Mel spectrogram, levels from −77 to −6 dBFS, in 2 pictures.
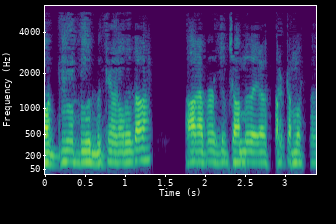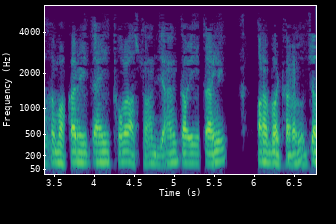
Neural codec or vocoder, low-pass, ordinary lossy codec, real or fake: codec, 16 kHz in and 24 kHz out, 0.6 kbps, FireRedTTS-2 codec; 5.4 kHz; MP3, 24 kbps; fake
